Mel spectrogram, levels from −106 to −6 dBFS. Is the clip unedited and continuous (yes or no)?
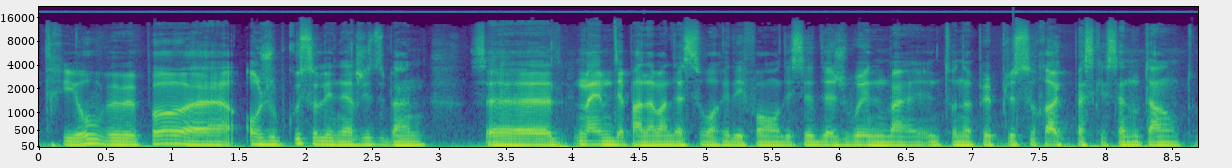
no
